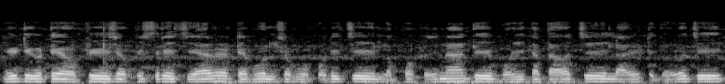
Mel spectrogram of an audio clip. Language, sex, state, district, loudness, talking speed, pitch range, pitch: Odia, male, Odisha, Malkangiri, -15 LUFS, 125 wpm, 120-135 Hz, 125 Hz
